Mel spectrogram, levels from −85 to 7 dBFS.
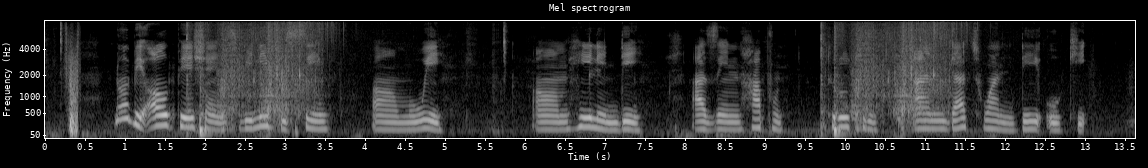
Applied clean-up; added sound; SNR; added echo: none; Water / Splash, splatter; 9 dB; none.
